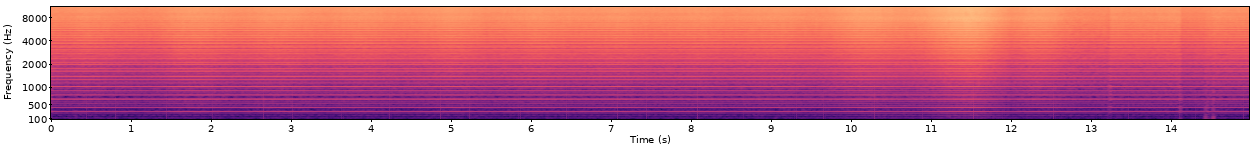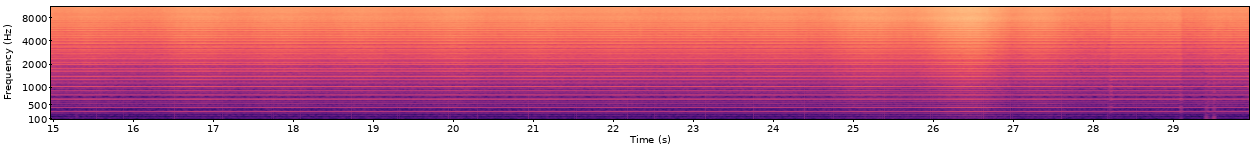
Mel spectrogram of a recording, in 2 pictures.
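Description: Broken-TV static glitch sound effect: a steady electrical buzzing hum under a layer of static hiss, swelling louder briefly about a third of the way in and again near the end.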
